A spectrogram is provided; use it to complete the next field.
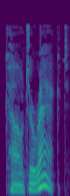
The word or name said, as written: counteract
